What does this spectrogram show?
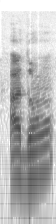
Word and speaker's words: Adam: Donc ça se prononce Adam et ça s'écrit Adam. Avec un M à la fin.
